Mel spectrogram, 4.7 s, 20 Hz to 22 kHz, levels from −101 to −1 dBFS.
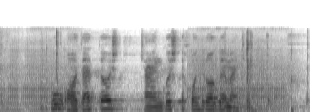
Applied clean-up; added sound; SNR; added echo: none; Tools; 15 dB; reverberation time 2.0 s.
